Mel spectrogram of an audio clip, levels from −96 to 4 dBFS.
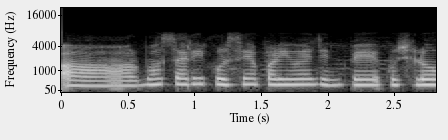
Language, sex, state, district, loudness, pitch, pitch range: Hindi, female, Himachal Pradesh, Shimla, -20 LUFS, 255 Hz, 245-260 Hz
